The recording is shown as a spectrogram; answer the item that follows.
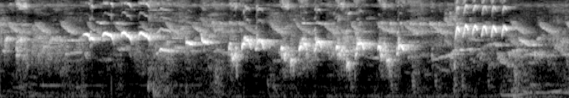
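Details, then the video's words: White-rumped shama pouring out a fast, varied song of sweet whistles and chattering notes in rapid bursts, with a quieter stretch near the end before a final high phrase. "burung murai batu"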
